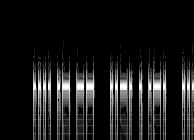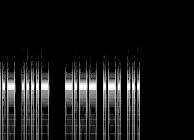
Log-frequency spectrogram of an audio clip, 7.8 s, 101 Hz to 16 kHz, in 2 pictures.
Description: Morse code, heard as a keyed tone, about 25 wpm, 700 Hz. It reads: HAM FER 44 YRS
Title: Practice QSO - Exchange 3 - More Info - 25wpm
